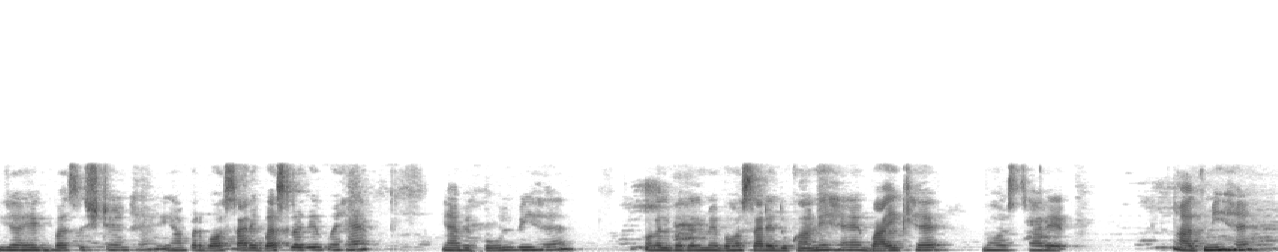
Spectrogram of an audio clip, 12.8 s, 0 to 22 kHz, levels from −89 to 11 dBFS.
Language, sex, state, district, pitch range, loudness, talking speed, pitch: Hindi, female, Bihar, Kishanganj, 200-230 Hz, -19 LUFS, 140 wpm, 215 Hz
